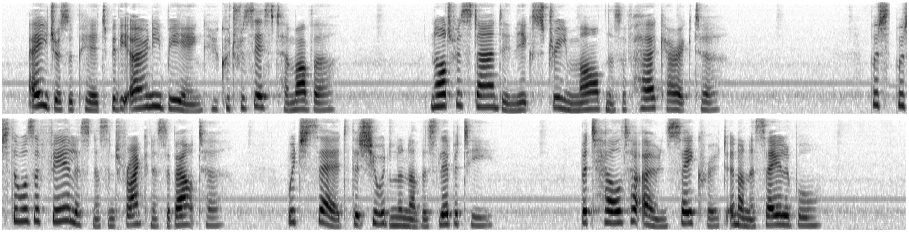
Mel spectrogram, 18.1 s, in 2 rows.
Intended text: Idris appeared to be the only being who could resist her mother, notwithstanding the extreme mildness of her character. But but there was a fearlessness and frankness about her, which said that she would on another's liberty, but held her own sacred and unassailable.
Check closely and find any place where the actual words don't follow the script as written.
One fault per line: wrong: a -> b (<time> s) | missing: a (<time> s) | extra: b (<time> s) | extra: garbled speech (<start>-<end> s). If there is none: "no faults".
no faults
